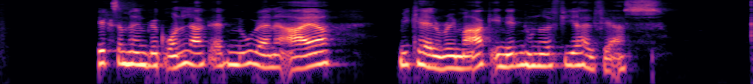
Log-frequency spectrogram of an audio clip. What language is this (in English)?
Danish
